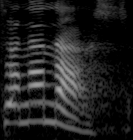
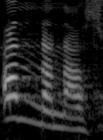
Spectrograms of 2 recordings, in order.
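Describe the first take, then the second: First: It is said with a Greek pronunciation. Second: It is said with a Finnish pronunciation. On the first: The speaker calls it right. "It's ananas" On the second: The speaker calls it wrong. "you also say ananas wrong"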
